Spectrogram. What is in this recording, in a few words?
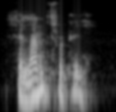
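"philanthropy", British English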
